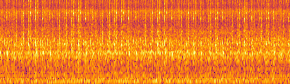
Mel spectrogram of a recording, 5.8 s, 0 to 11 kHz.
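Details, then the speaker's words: Audi A6 engine idling: fast, light, even ticking about three per second, quieter than the earlier loud knocking, gradually fading as hydraulic lifters refill; condensate under valve cover, low oil pressure suspected. "Уже мало. Потихоньку пропадает, постепенно."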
